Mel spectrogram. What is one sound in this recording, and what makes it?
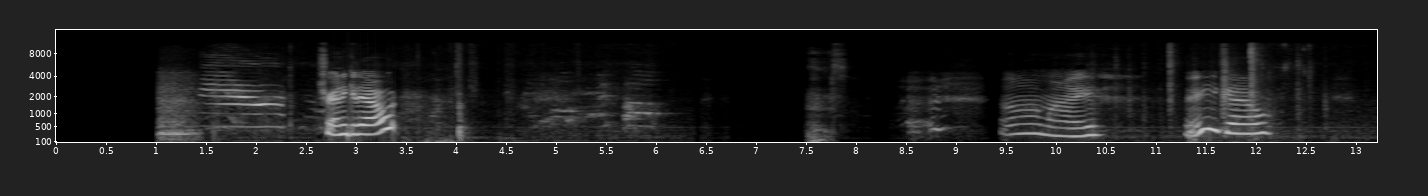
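A cat meows loudly and insistently, close by.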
